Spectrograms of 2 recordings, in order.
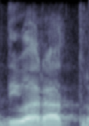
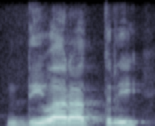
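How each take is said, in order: First: दिवारात्र ending in short "tra"; correct tra ending. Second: दिवारात्रि ending in "tri"; wrong i ending. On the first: Teacher correcting students, दिवारात्र ending in tra. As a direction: drop the final i, say दिवारात्र. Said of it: "दिवारात्र होता है". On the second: Teacher showing the mistake, दिवारात्रि ending in tri. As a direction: say दिवारात्रि with a final i sound. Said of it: "ऐसे नहीं होता है". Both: Shown as a demonstration.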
